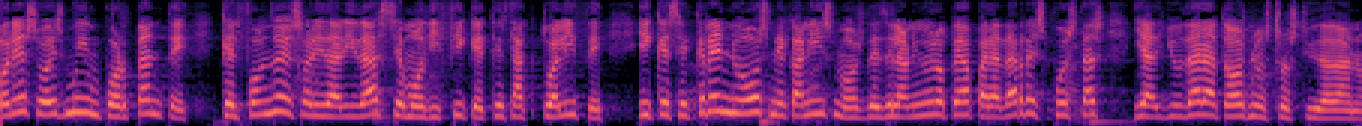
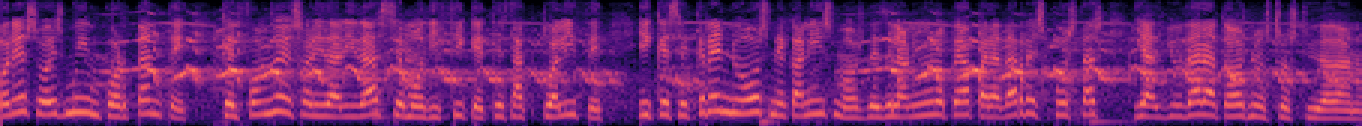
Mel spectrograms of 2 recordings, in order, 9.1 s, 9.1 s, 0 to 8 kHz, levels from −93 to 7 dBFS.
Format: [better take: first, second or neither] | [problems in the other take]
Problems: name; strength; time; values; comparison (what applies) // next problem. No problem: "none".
first | background sound (Bird vocalization, bird call, bird song); 5 dB below the speech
